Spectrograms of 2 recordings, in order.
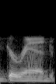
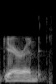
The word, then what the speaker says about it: Garand: himself and his family pronounced it with the emphasis on the first syllable so um in deference to that i i have been pronouncing it garen it's like saying larry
